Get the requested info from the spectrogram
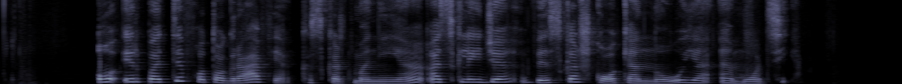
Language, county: Lithuanian, Vilnius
